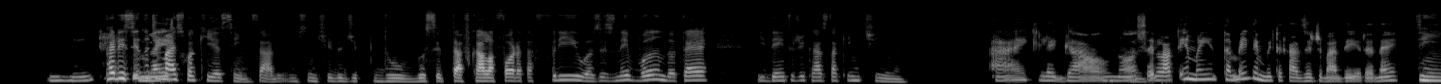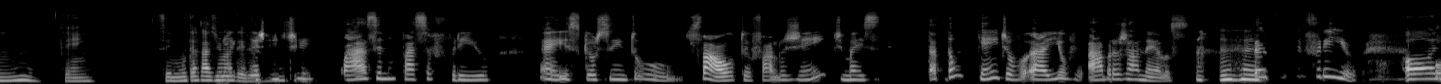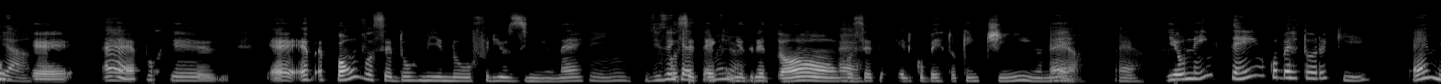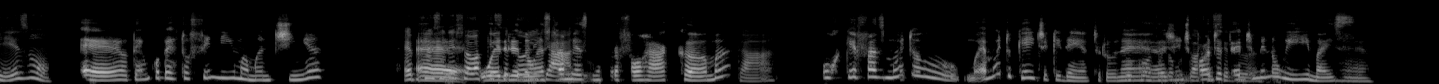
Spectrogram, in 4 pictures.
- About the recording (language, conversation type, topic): Portuguese, podcast, O que deixa um lar mais aconchegante para você?
- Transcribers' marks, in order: other background noise; tapping; chuckle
